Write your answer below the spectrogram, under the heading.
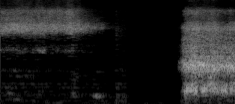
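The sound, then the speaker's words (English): Deep breathing during a qi breathing exercise: a long, airy rush of breath, then a short silence, then a second, stronger and fuller breath sound. No talking. “Do that one more time. A nice deep breath.”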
